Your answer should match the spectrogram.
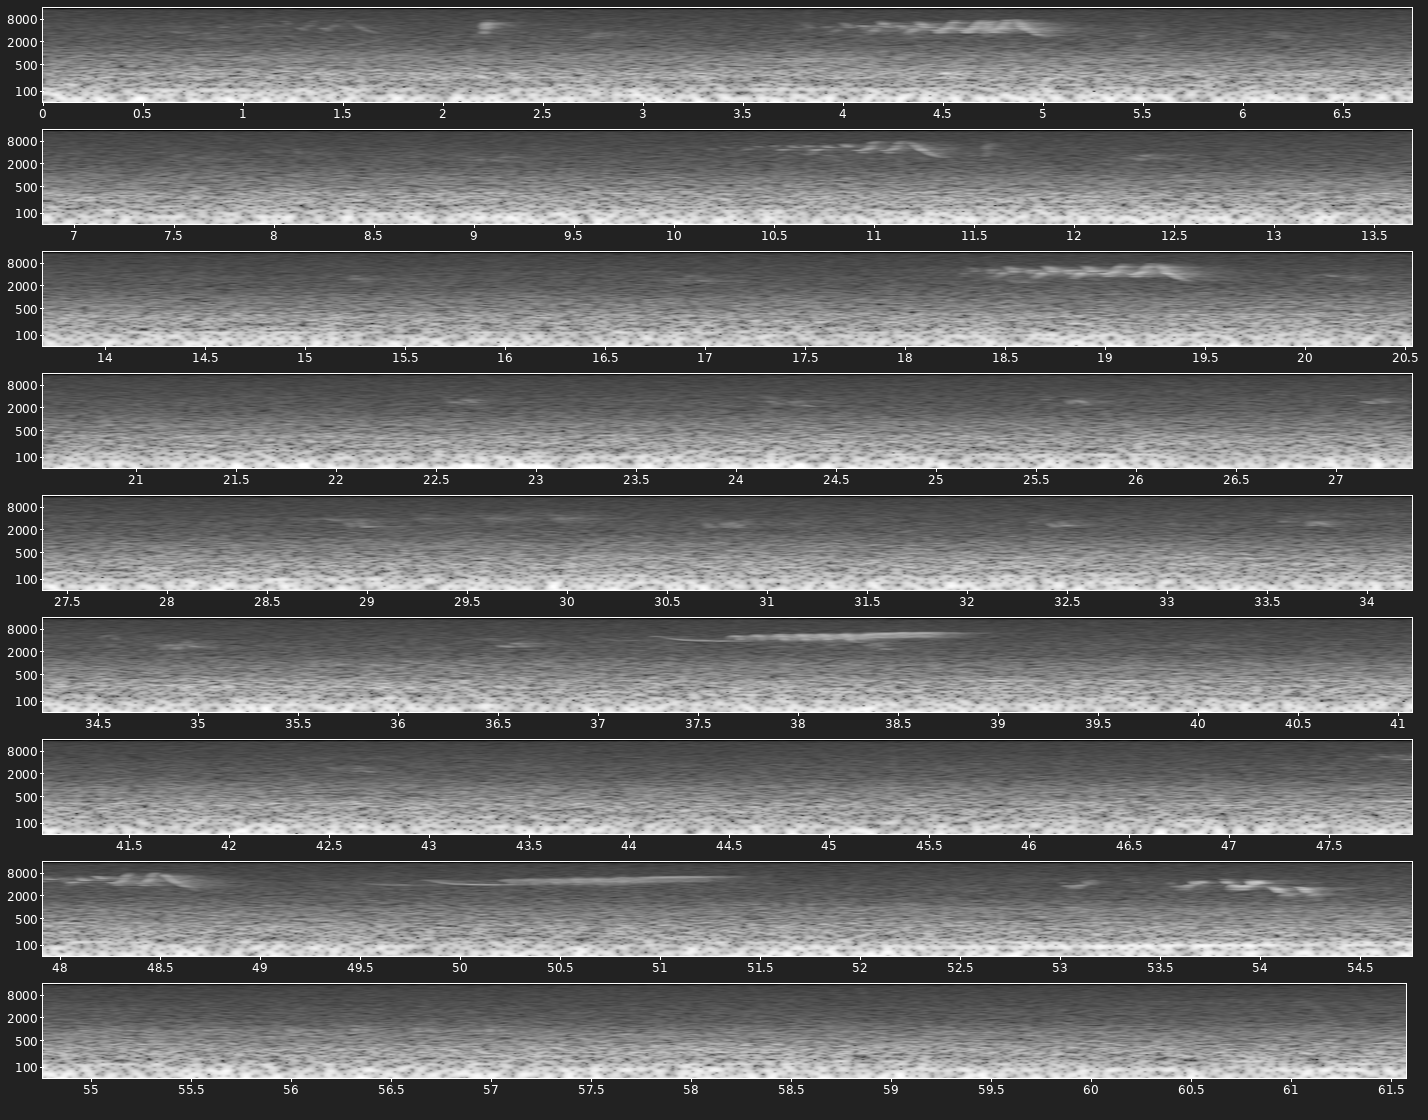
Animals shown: Chestnut-sided Warbler (Setophaga pensylvanica), Black-throated Blue Warbler (Setophaga caerulescens), Mourning Warbler (Geothlypis philadelphia), Eastern Wood-Pewee (Contopus virens), Red-eyed Vireo (Vireo olivaceus)

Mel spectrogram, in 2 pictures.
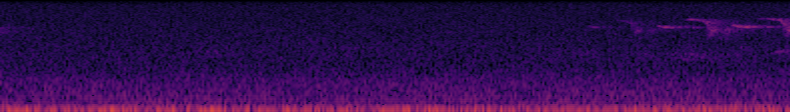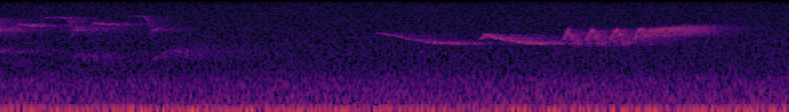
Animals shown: Blackburnian Warbler (Setophaga fusca), Black-throated Blue Warbler (Setophaga caerulescens), Scarlet Tanager (Piranga olivacea)

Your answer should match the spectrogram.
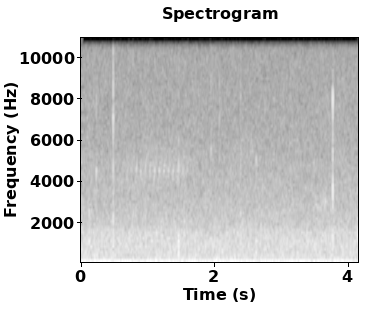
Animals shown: Pine Warbler (Setophaga pinus)

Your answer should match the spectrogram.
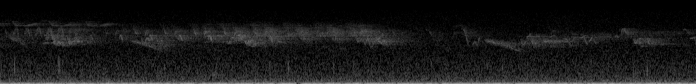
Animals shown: Ovenbird (Seiurus aurocapilla), Red-eyed Vireo (Vireo olivaceus), Veery (Catharus fuscescens), Black-and-white Warbler (Mniotilta varia), Black-throated Blue Warbler (Setophaga caerulescens)

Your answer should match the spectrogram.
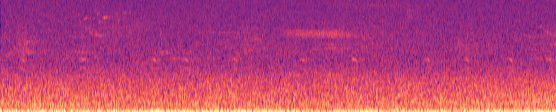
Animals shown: Blackburnian Warbler (Setophaga fusca), Red-breasted Nuthatch (Sitta canadensis), Pine Warbler (Setophaga pinus)

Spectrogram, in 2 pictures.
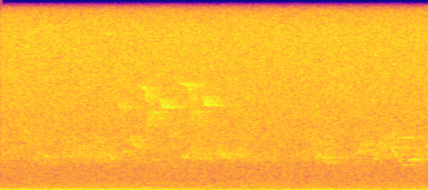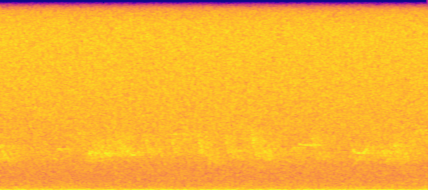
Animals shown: Red-eyed Vireo (Vireo olivaceus), Blackburnian Warbler (Setophaga fusca), Ovenbird (Seiurus aurocapilla)

